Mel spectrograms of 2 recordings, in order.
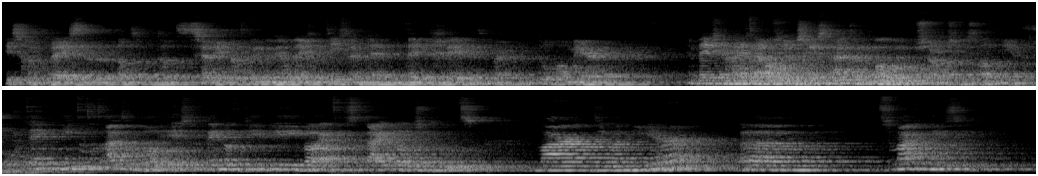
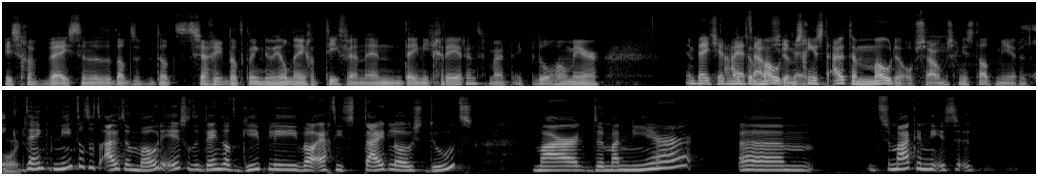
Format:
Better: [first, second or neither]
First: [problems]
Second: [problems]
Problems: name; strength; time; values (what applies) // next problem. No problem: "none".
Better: second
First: off-mic speech; far // room echo; strong; dies away in 2.2 s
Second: none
